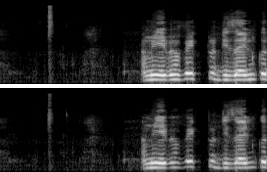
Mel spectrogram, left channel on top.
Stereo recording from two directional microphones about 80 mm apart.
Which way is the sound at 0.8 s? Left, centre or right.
Left.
